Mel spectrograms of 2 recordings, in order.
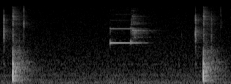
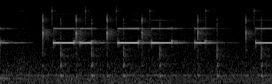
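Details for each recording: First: Godox SK400 II studio flash after repair of Error E3 and weak power, power raised to full: two sharp flash pops with thin steady high recharge whine between; firing cleanly, power boosted. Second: Godox SK400 II studio flash with Error E3 and low power, before repair: high, sharp beeps in short irregular bursts, the Error 3 alarm; repairer suspects a failed earlier service elsewhere, not confirmed.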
